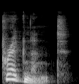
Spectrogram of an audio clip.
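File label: "pregnant", English, British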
